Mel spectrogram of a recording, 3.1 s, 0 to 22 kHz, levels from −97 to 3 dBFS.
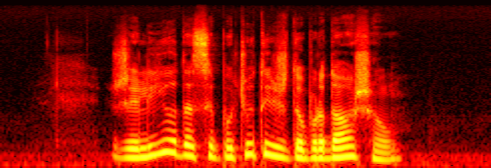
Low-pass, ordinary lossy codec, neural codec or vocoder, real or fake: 19.8 kHz; none; none; real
